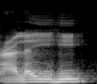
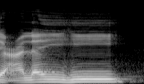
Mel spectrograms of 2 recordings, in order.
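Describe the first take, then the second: First: The final vowel is short. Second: The final vowel is drawn out long.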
